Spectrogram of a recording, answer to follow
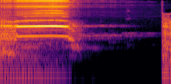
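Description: A dubbed creature call sound effect: one held, high-pitched call that slides down in pitch about a second in and fades away, leaving silence.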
